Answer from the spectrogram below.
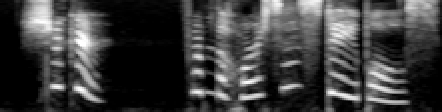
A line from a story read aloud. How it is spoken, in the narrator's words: he squeaked excitedly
